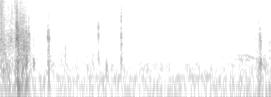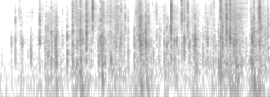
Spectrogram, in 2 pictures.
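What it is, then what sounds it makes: Plastic bag full of ice cubes. Bare fingertips squeeze and crinkle a large clear plastic bag, tied at the top and full of ice cubes. A few soft crackles fade into a quiet pause, then dense, bright crinkling and crunching of plastic against ice build and continue to the end.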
